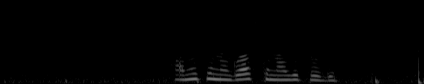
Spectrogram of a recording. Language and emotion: Russian, neutral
